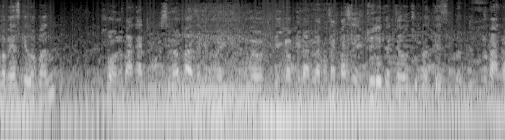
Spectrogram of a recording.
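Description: Men's voices over the steady low hum of an engine running.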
